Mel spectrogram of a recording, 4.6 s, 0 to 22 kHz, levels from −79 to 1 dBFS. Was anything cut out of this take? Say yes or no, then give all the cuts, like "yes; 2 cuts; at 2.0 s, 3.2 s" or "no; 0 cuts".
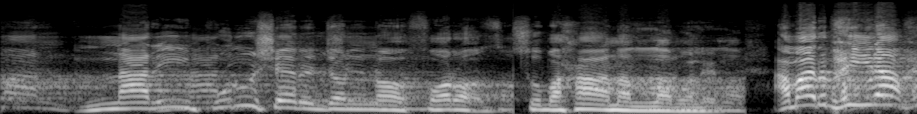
yes; 2 cuts; at 2.5 s, 3.7 s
